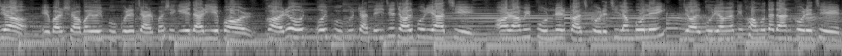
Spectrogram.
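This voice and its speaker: Lady doing a sneaky old fake guru guy, bossy and smug, kinda flat delivery, music underneath. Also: normal speed, natural voice. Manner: commanding, condescending, booming laugh. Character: sly greedy old male holy man, smug fraud.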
